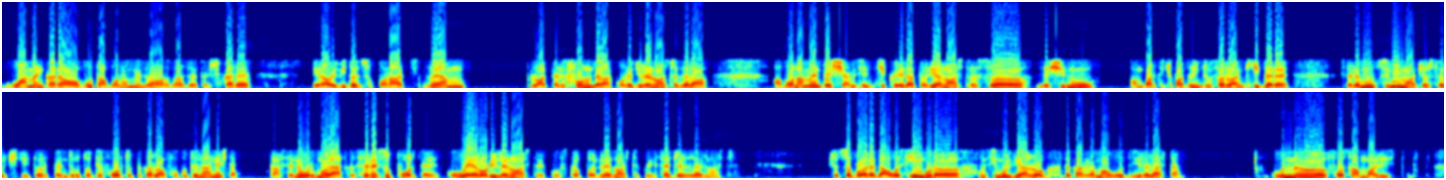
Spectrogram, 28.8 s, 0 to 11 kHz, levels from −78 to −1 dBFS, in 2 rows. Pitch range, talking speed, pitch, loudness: 100-125 Hz, 190 wpm, 110 Hz, -12 LUFS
